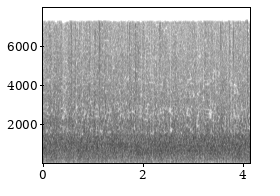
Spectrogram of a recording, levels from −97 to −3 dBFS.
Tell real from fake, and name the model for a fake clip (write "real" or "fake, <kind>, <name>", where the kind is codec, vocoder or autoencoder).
real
